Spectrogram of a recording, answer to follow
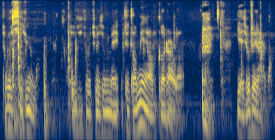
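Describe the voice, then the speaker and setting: A man, an actor guest, telling a personal story in a halting way, often repeating words. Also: sits low, vocal fry, very noisy.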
